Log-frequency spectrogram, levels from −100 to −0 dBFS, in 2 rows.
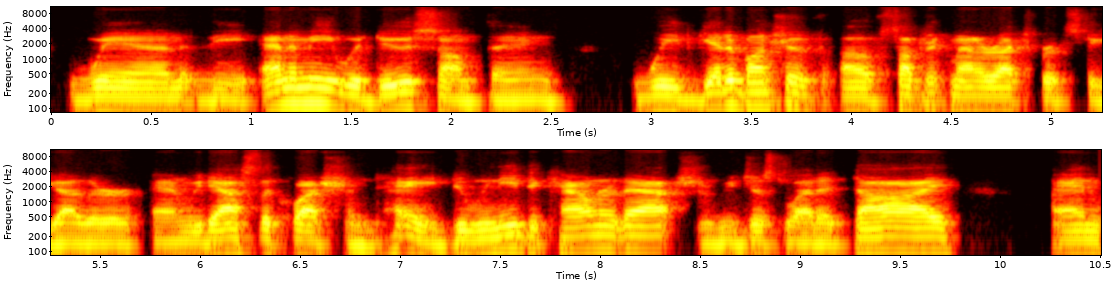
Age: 40-59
